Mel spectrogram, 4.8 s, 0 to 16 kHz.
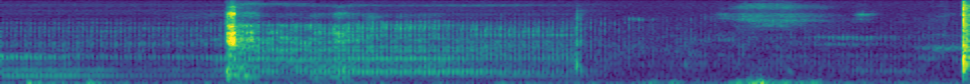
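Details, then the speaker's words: Sony WM-F73 Sports Walkman with cassette, play pressed: after the key click a faint steady whir for about two seconds with no tape movement; the motor runs but the reels don't turn. "and you can see nothing moves but if you listen you can hear it's definitely making a"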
